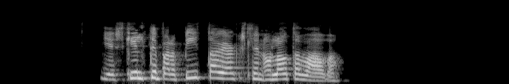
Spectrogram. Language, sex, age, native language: Icelandic, female, 20-29, Icelandic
